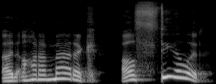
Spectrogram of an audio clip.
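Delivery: loudest voice possible. Quoting a cartoon villain's line in the loudest voice possible. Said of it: "the loudest voice possible".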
